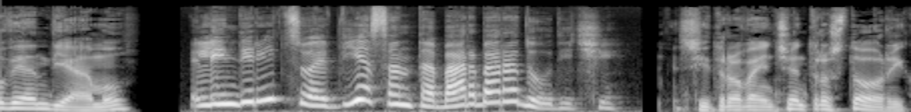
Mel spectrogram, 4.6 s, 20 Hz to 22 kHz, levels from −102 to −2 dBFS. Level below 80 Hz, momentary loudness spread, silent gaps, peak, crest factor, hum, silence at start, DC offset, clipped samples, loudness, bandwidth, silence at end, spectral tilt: -48 dBFS; 12 LU; none; -4 dBFS; 14 dB; none; 0 s; under 0.1%; under 0.1%; -17 LUFS; 17 kHz; 0.05 s; -4 dB/octave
